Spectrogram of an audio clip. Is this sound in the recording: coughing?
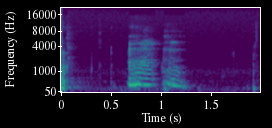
yes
